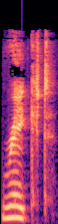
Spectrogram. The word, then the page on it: raked: American English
